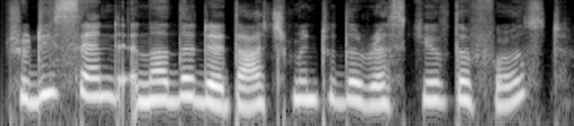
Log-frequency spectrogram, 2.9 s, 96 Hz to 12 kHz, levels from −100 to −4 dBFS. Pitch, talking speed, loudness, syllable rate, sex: 260 Hz, 230 wpm, -18 LUFS, 5.8 syllables/s, female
